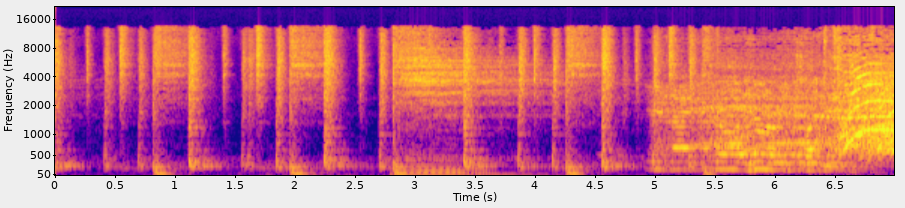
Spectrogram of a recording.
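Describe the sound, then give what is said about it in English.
Voices talk for several seconds, then a crowd's cheering swells in, building steadily louder with high whoops rising over the dense roar toward the end. “Oh, that sounds like cheers.”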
